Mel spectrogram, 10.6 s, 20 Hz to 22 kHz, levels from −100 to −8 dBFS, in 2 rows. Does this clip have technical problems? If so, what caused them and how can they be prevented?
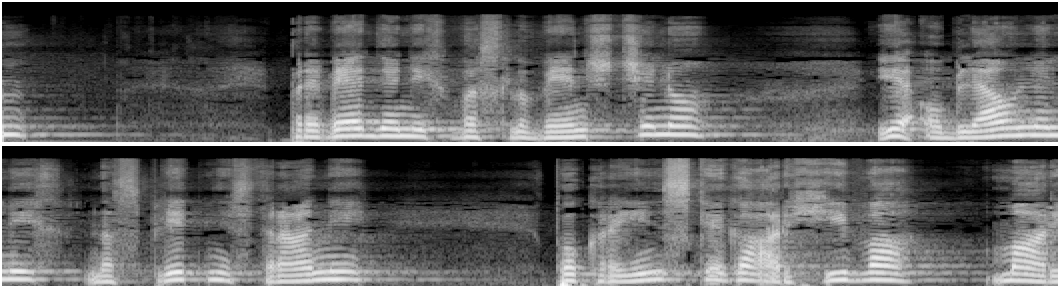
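Yes. Throughout, the treble sounds rebuilt rather than recorded, with nothing above 14.9 kHz and plainly audible grit on s sounds. The likely cause is HE-AAC compression, whose spectral band replication copies lower bands upward, which fits a bitrate near 20 kbps. The misaligned, metallic highs set it apart from plain low-pass dulling. Encoding at a higher bitrate, or with plain AAC, prevents it.

From 8.58 s to the end at 10.56 s, pre-emphasis was left on. The treble is boosted by about 8 dB at 10 kHz against 1 kHz, which fits the CD 50/15 µs curve. Unlike the codec damage, this is a clean, tilted brightness that appears suddenly. Applying the matching de-emphasis on playback or import prevents it.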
